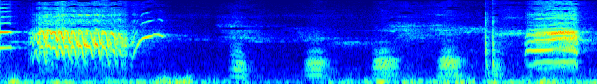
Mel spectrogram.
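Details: Javan myna singing in daytime before a house: a long harsh rasping note, then a few soft clicks and short notes, ending in another loud harsh whistle.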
